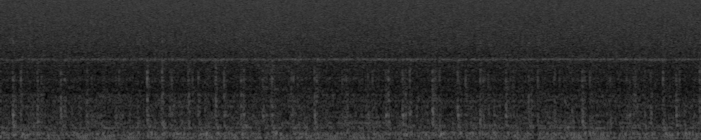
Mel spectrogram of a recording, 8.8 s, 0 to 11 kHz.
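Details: BMW E90 rough idle with small misfires and juddering, plus uneven acceleration between 2500 and 4000 rpm, recorded 28 miles after adding Chevron Techron Concentrated Plus; symptoms gone after a restart 5 minutes later, but the owner expects them to return.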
